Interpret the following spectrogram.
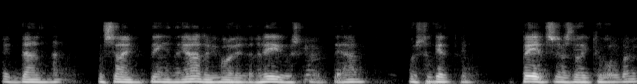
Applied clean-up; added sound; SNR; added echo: neural mask model DeepFilterNet 3.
